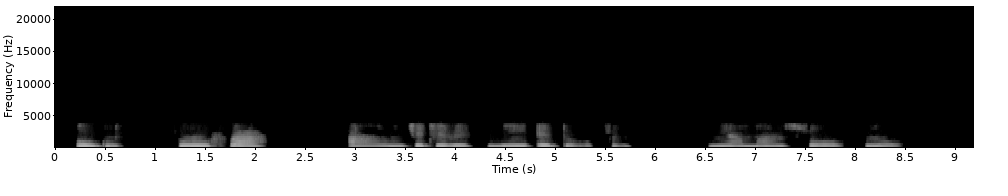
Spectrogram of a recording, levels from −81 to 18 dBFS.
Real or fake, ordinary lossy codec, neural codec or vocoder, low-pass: real; Opus, 16 kbps; none; 3.6 kHz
